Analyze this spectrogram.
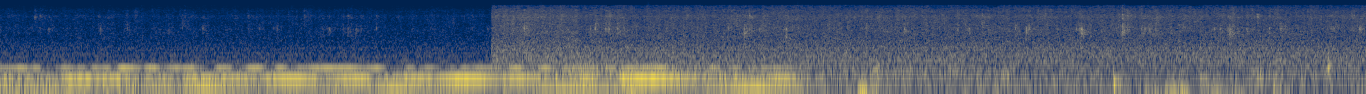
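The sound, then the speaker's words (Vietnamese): Heavy rain pours onto the tin roof of a small attic at night, a steady, dense hiss that stays loud and even from start to finish, with a low sustained tone underneath during the first half. “Chỉ còn lại tiếng mưa vẫn cứ ào ào rội xuống mái tôn của căn gác nhỏ.”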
